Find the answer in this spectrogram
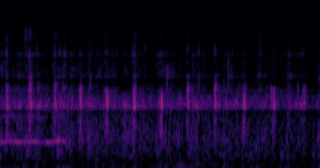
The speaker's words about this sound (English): I want to say thank you. I want to say thank you. Can we give a round of applause to our worship team?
